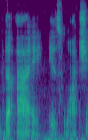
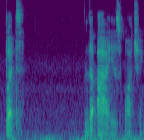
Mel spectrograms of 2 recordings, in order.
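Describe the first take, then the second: First: Barely voiced, low and eerie; eerie whisper. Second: Low, hushed and ominous; ominous low whisper. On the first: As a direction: breathe the warning almost silently. NPC repeats it softer. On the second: Acted. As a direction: murmur it like a dark warning. NPC ominous repeat.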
